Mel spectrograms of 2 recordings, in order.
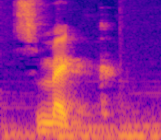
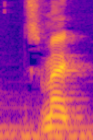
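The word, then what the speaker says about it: CMYK: In Ukraine we just pronounce it Tsmyk. Tsmyk color space.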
